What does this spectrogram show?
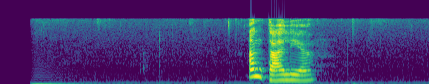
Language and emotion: Russian, positive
